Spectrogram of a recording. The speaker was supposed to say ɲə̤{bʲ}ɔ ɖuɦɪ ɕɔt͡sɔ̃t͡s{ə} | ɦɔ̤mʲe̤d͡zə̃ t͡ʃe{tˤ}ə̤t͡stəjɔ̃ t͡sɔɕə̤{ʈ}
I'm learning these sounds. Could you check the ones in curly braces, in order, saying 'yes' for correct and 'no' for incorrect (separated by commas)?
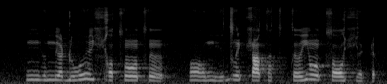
no, no, yes, yes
